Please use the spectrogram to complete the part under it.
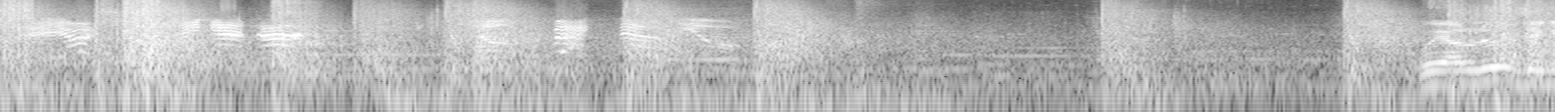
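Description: Gunfire bursts from a BAR rifle and other infantry weapons in a Company of Heroes battle, rapid rattling volleys starting and stopping in clusters, with a voice speaking over parts of it.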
